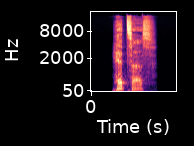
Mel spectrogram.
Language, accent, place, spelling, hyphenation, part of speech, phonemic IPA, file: German, Germany, Berlin, Hetzers, Het‧zers, noun, /ˈhɛt͡sɐs/, De-Hetzers.ogg
- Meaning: genitive singular of Hetzer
